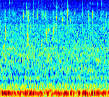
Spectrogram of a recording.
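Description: Quiet room tone: a steady low hum under a faint hiss, with a few faint light ticks.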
